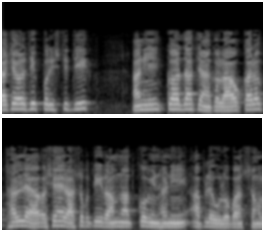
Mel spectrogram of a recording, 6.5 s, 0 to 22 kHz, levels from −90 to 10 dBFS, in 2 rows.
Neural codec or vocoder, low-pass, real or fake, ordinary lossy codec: none; none; real; none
